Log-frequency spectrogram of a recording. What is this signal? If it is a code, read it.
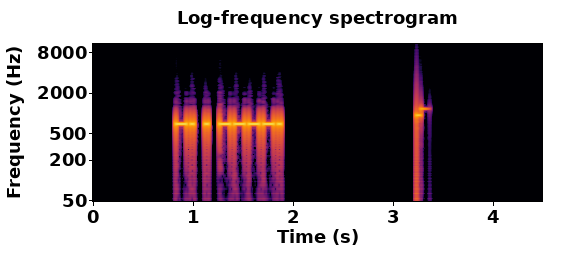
Morse code, heard as a keyed tone, about 32 wpm, 700 Hz. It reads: NE9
